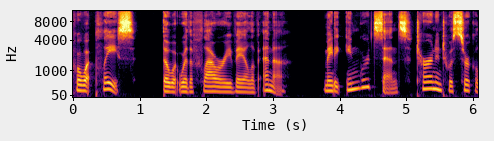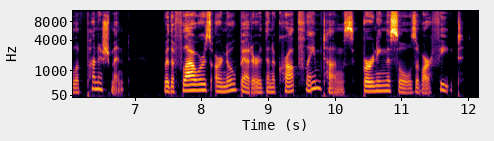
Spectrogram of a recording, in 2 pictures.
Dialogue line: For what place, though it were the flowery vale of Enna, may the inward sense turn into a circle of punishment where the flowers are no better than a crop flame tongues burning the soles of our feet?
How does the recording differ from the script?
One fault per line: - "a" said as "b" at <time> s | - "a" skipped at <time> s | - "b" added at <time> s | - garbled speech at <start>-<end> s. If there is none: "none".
none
